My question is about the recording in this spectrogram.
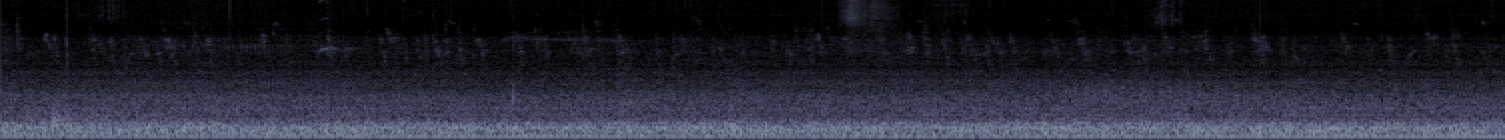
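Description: Steady low outdoor rumble with faint high ticks now and then.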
